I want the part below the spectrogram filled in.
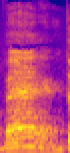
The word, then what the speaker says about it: Bangor: So I got corrected when I said Bangor. – That's, and they're like, no, it's called Banger. – That's the English way of pronouncing it. But okay. Like, if you're Johnny Cash or anybody else from Maine, then you say Banger.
